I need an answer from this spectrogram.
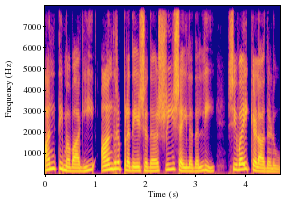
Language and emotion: Kannada, neutral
